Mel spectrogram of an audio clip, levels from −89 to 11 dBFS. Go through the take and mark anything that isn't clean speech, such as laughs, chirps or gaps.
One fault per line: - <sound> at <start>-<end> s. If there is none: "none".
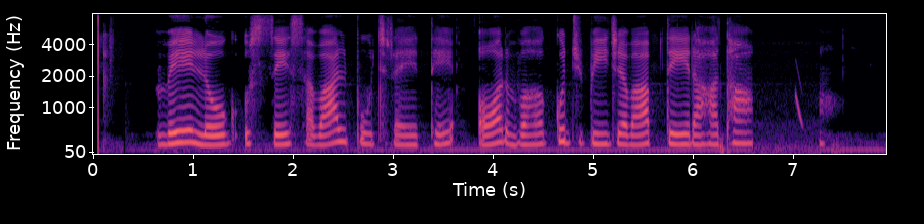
- chirp at 7.0-7.1 s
